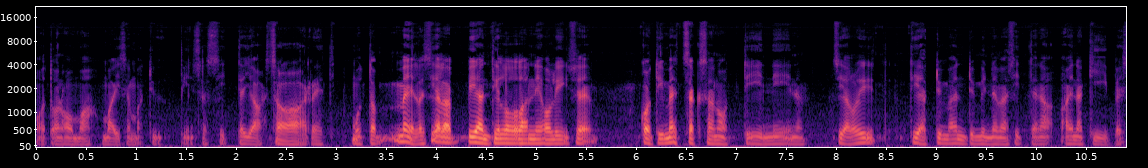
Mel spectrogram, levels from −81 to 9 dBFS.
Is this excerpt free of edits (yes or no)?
yes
